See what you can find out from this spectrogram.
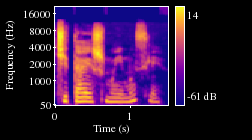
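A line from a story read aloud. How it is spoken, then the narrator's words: Plain. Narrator (Russian): спросила Эл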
